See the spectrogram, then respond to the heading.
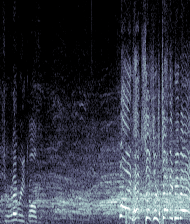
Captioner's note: crowd cheering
